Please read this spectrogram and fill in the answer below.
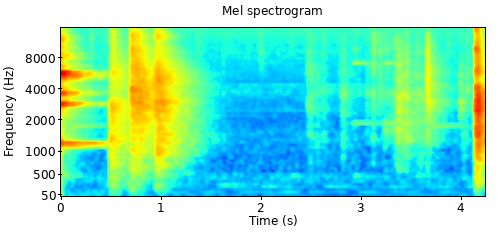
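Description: Ice cubes being knocked out of a plastic ice tray into a glass blender jar: a sharp clink with a short ring as the first cube hits the glass, then a clattering rattle. After a quiet pause come a few faint clicks and another loud clatter near the end.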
